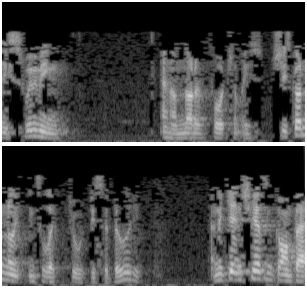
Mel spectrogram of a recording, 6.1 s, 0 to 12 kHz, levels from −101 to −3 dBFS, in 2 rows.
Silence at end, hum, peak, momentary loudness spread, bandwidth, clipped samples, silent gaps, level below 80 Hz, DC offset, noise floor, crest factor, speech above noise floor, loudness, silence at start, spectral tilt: 0 s; none; -6 dBFS; 13 LU; 6 kHz; under 0.1%; none; -72 dBFS; under 0.1%; -65 dBFS; 26 dB; 34 dB; -31 LUFS; 0 s; -1.5 dB/octave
